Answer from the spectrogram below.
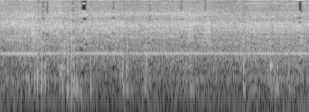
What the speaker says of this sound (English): I gotta vacuum all the fur.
